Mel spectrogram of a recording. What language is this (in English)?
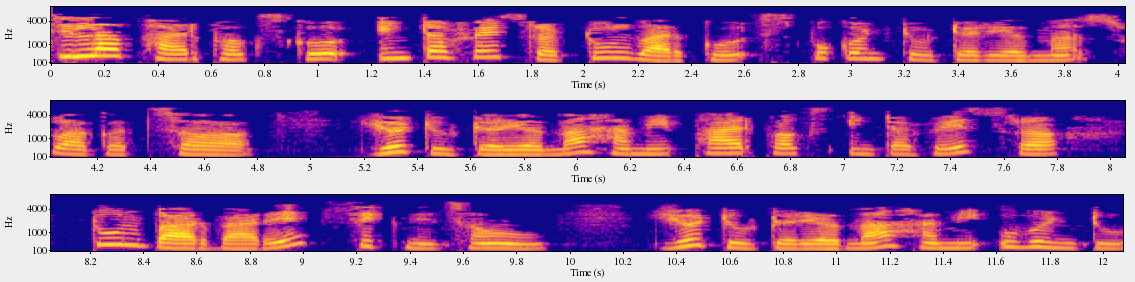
Nepali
